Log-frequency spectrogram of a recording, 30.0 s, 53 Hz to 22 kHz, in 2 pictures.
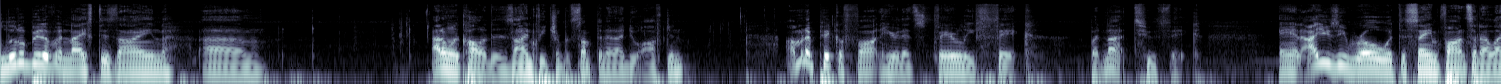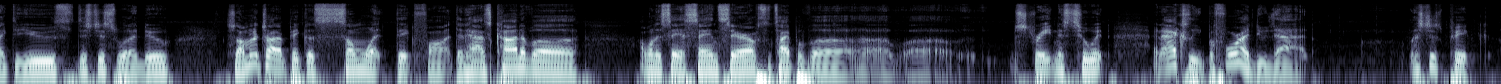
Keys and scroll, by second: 4.0 ctrl+shift+Return, 29.8-30.0 typing.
